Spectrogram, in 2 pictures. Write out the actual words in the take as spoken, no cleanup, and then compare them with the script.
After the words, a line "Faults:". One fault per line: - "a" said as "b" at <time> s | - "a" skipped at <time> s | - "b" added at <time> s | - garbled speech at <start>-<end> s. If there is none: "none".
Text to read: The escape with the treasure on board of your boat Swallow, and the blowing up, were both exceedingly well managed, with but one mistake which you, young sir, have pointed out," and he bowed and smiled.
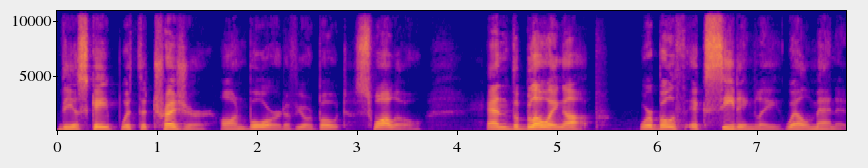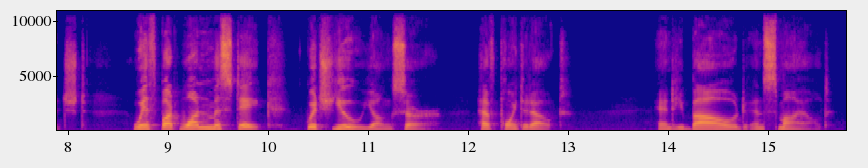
The escape with the treasure on board of your boat Swallow, and the blowing up, were both exceedingly well managed, with but one mistake which you, young sir, have pointed out," and he bowed and smiled.
Faults:
none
